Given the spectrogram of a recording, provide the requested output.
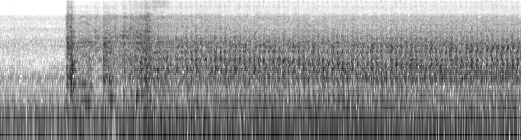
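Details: Captiva FL diesel restarted after repairs, including new tensioner and fan belt, and a pulley damper problem: a short crank catches at once into a steady, even idle with no knock; healthy.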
